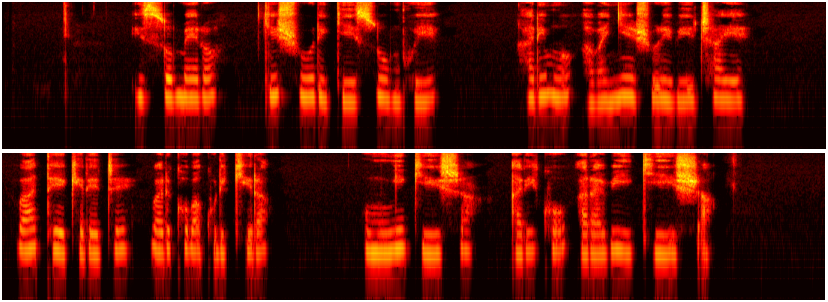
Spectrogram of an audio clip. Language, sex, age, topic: Rundi, female, 25-35, education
